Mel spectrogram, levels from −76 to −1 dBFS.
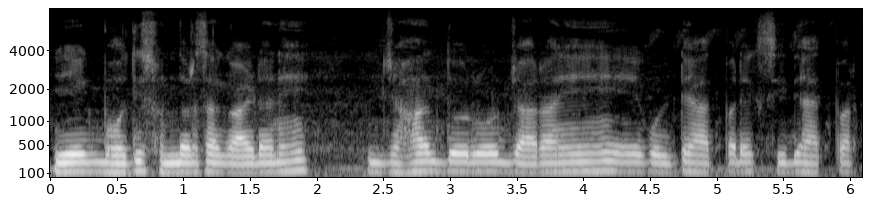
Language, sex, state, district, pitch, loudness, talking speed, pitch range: Hindi, male, Uttar Pradesh, Lalitpur, 115 Hz, -17 LUFS, 205 wpm, 115-120 Hz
